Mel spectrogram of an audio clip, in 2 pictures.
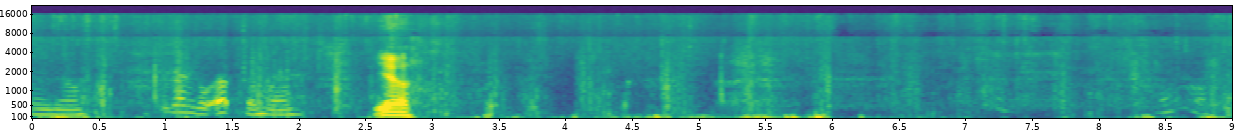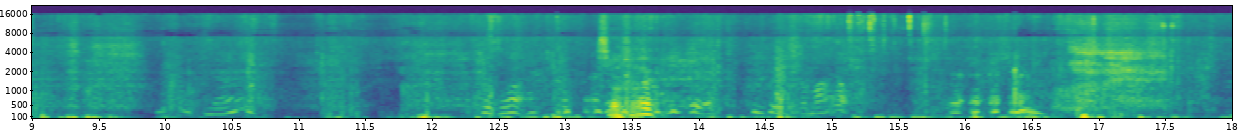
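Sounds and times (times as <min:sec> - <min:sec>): footsteps in dry grass: 0:00.0 - 0:18.0.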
